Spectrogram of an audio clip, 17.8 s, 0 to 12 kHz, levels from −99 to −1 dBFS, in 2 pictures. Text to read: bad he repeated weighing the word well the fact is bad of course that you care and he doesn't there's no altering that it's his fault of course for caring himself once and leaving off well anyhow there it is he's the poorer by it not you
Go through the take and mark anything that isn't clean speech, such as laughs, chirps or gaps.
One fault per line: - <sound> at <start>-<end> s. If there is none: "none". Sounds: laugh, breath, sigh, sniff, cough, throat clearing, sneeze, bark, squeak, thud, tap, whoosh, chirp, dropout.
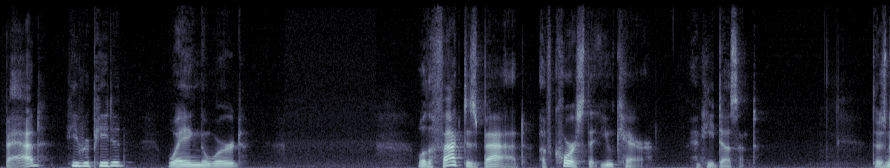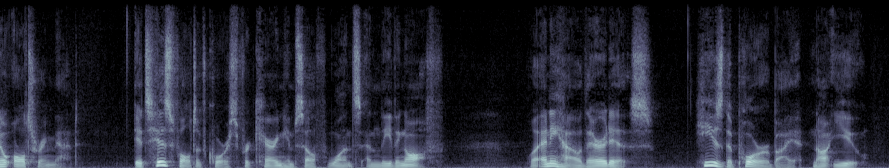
none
